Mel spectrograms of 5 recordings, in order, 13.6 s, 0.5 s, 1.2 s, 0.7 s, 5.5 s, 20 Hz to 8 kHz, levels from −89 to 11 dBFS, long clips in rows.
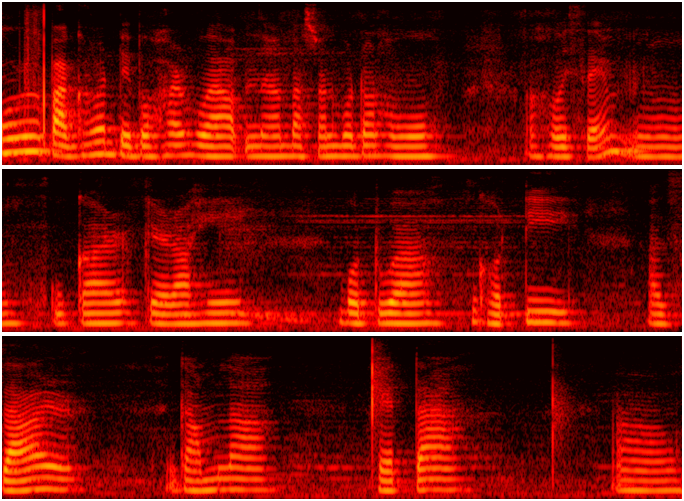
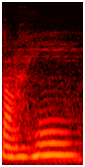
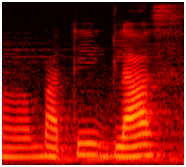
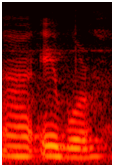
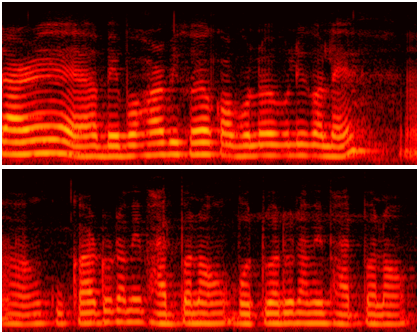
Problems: none marked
